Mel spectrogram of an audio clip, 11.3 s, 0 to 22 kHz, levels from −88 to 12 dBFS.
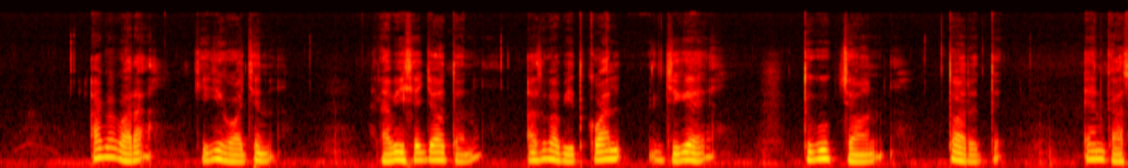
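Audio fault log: No faults heard.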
